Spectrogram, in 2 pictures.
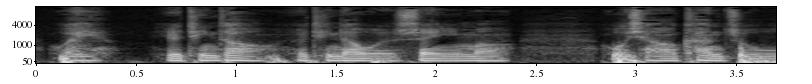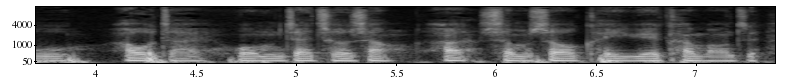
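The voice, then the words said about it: Very quiet, hard-to-hear phone voice. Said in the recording (Chinese): “声音超小声”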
